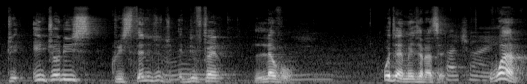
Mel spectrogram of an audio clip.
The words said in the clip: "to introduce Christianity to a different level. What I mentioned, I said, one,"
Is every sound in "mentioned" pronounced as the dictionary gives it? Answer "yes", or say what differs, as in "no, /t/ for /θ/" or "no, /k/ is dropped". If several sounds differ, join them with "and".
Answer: no, /d/ is dropped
